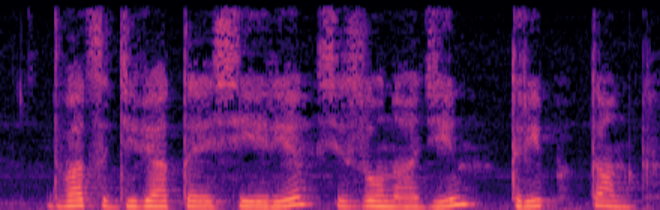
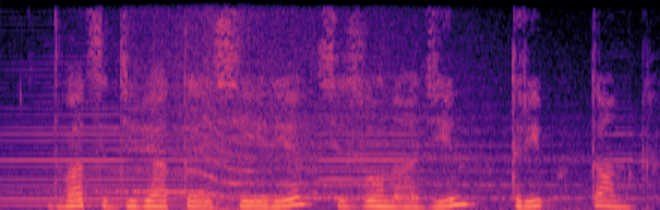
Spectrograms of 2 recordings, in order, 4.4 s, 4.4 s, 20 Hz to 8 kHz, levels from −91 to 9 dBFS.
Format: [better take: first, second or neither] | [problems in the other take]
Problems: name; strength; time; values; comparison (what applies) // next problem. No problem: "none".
first | background sound (Race car, auto racing / Accelerating, revving, vroom + Bowed string instrument); 10 dB below the speech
